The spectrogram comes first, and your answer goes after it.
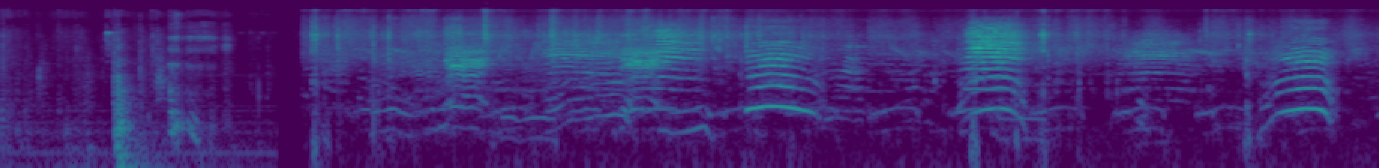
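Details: Goats screaming like humans: after a brief thump and a pause, a series of arched, nasal, harmonic cries swell and fade every second or two, some long and quavering, over a quieter background.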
